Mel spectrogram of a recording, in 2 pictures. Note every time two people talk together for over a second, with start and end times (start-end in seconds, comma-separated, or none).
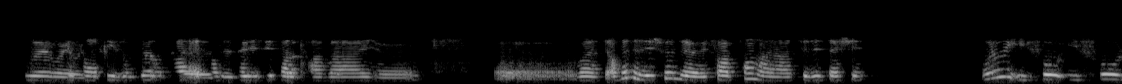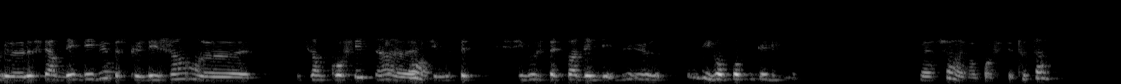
1.8-3.2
